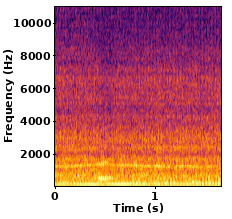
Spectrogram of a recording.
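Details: Honda generator after a choke cold start: even, steady drone with a constant low beat and no misses, knocks or hunting; normal idle.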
